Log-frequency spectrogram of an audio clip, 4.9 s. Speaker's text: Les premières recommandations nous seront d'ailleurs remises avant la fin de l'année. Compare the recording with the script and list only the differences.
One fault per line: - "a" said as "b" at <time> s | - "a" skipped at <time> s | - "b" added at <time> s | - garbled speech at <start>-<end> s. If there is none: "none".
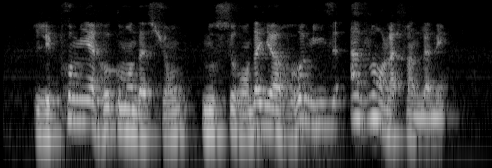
none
